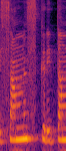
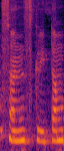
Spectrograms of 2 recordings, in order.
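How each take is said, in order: First: संस्कृतम with a full m sound in the middle; wrong m reading. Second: संस्कृतम with a nasal n in the middle and m at the end; correct nasal reading. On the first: Teacher showing students the wrong reading of संस्कृतम. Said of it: "नहीं पढ़ेंगे". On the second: Teacher giving students the right reading of संस्कृतम. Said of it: "संस्कृतम नहीं पढ़ेंगे". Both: Shown as a demonstration.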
